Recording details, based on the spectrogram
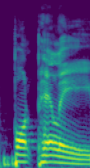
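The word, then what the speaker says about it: Bontempelli: Last week, McRae 138, Caleb Daniel 128, Bailey Smith 125, Bontpelli 123. Bontpelli. I take a syllable out, makes it quicker.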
